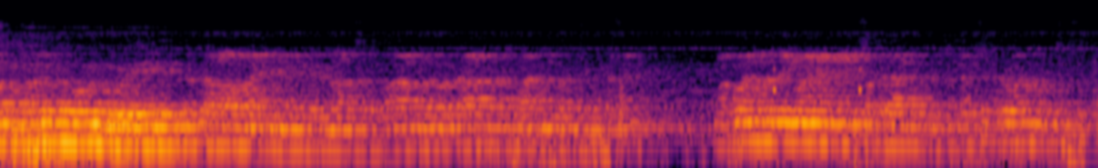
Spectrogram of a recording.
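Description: A man's voice chanting a prayer in long, held notes, one phrase fading away about seven seconds in and a new one starting just after.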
